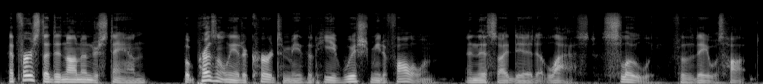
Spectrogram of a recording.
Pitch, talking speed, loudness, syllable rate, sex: 95 Hz, 235 wpm, -22 LUFS, 5.9 syllables/s, male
